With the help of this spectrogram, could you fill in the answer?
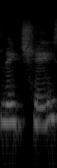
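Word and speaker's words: Lou Chu: who don't know me my name's lou it's luchu so it rhymes nice and easy to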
